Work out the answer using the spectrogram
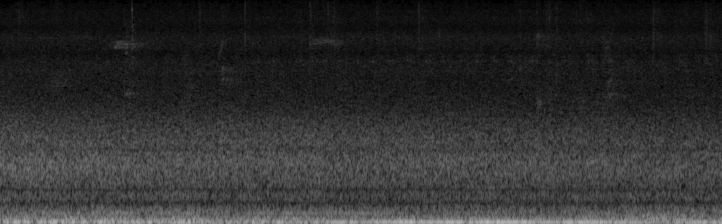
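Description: Steady low rumbling background noise, with a few faint, brief high chirps.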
